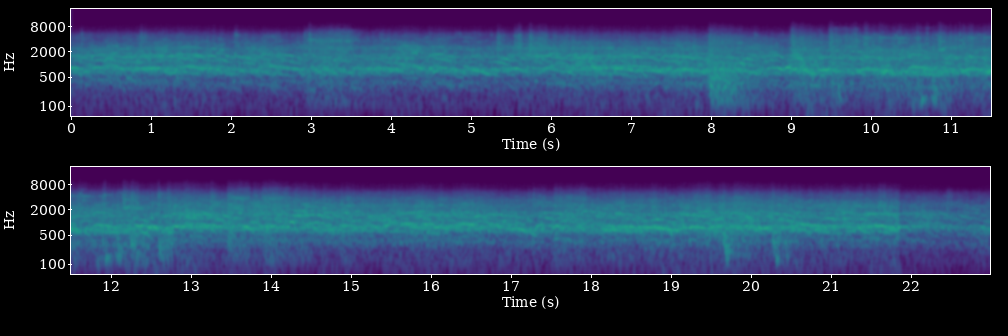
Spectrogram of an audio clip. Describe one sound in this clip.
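A large crowd of men shouts and roars loudly.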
